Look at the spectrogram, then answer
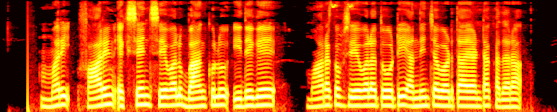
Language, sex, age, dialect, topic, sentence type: Telugu, male, 18-24, Telangana, banking, statement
